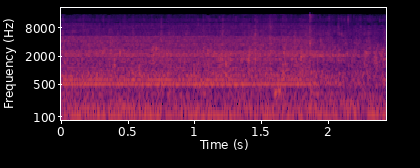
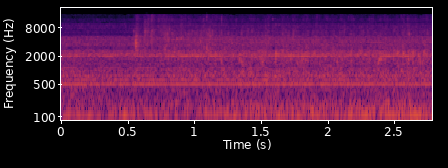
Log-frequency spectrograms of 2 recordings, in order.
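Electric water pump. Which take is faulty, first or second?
first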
